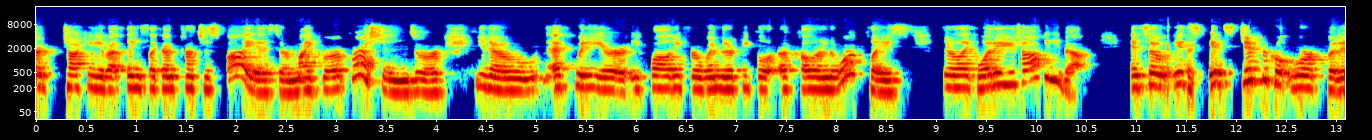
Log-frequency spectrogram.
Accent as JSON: {"language": "English", "town": "Mobile", "region": "Alabama", "country": "United States", "tie": "born or raised there", "said": "growing up in Mobile, Alabama"}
